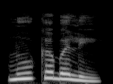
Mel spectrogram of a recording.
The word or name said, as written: ಮುಖಾಬಿಲೆ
